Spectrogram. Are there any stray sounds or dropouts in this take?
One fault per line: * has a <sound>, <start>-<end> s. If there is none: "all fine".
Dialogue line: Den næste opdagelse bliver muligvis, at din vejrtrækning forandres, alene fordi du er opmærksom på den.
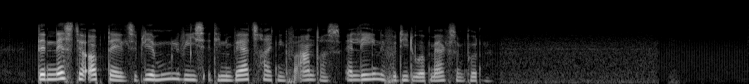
all fine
